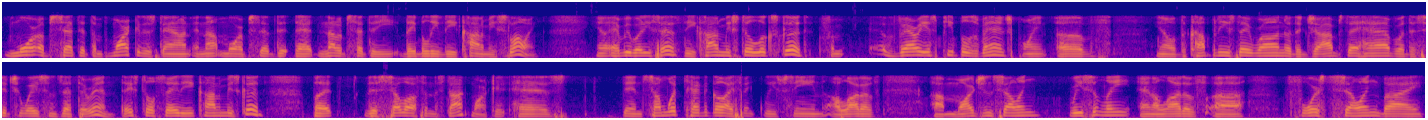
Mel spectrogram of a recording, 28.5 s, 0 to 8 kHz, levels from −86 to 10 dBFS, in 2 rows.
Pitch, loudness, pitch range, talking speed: 135 Hz, -26 LUFS, 120-155 Hz, 195 wpm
